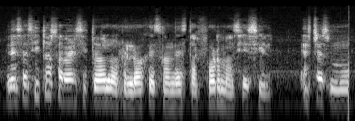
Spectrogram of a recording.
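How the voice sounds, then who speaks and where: A man's voice: mid-range voice, fast talker, a little mellow, close to an everyday voice. Man acting radio-drama scientist, Latin American accent, earnest, preoccupied, mid-range voice, slightly noisy voicemail. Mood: earnest, concerned. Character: earnest, uneasy male scientist leaving voicemails.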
